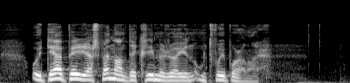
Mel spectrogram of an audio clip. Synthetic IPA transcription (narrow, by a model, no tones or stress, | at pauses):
ʊjd̪ɛːbɪɹjaspɛnːant̪əkʰɾiːmɪɹœjɪnʊmt̪ʰv̥ʊjbɔɹana̰ɹ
